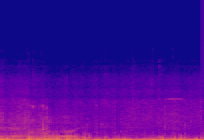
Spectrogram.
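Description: Wind buffeting the microphone: a loud, steady low rumble, with a brief word of speech at the very start.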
